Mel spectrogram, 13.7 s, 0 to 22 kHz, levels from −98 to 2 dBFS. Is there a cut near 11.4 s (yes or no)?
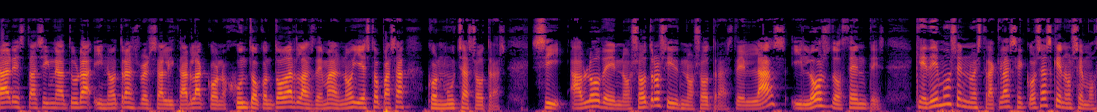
no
